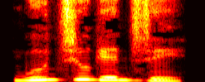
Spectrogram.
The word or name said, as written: ಗೊಜಗೊಜ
